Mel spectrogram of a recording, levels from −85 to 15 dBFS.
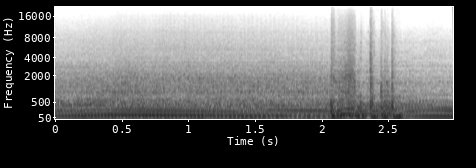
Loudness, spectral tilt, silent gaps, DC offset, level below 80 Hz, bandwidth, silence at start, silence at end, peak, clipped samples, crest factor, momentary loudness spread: -14 LUFS; -8.5 dB/octave; none; under 0.1%; -20 dBFS; 9.8 kHz; 0 s; 0 s; -2 dBFS; under 0.1%; 12 dB; 5 LU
